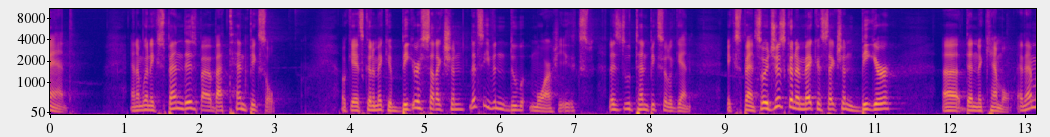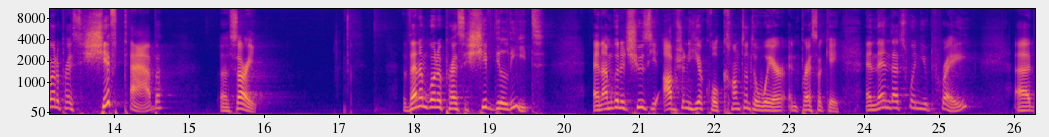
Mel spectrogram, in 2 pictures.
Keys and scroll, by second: 17.4 ctrl+space, 18.0 ctrl+shift+space, 19.3 shift+BackSpace.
